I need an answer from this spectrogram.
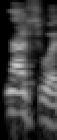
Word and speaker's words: Nashwa: How do we pronounce her? Nashwa, I think, is it? Yeah, Nashwa.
